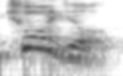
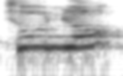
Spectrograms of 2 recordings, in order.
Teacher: La ell es lateral y la ñ es nasal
